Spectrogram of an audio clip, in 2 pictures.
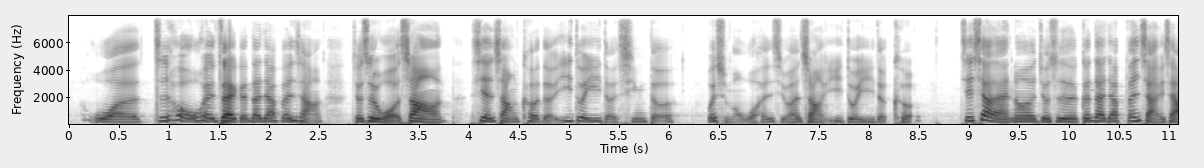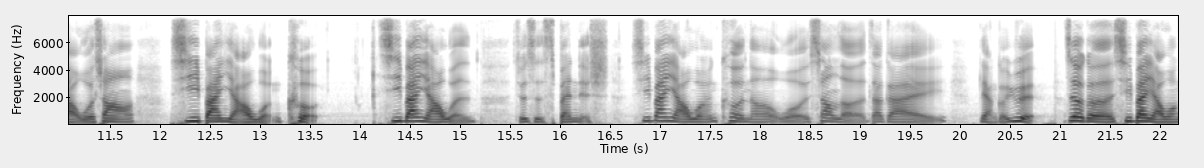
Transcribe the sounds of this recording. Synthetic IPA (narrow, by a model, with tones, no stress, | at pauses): wʔɔ˨˩ʈ͡ʂɻ̩˥xo˥˩ʊxwe˥˧ɪt͡sa˥˩ɪkə˥nt̪a˥˩t͡ɕja˥fə˥nɕjɑ̰˨˩˦ŋ | t͡ɕjo˥˧ʊʂɻ̩˥˩wɔ̰˨˩ʂɑ˥˧ŋɕjɛ˥˧nʂɑ˥˧ŋkʰɤ˥˩d̪ə̰˩i˥t̪we˥˧ɪi˥˩d̪ə˨ɕi˥nd̪ə̰˧˦ | we˥˩ɪʂə˧˥nmə˧wɔ˨˩xə˧˥nɕi˨˩xwa˥nʂɑ˥˧ŋḭ˥t̪we˥˧ɪi˥˩d̪ə̰˩kʰɤ˥˩ | t͡ɕjɛ˥ɕja˥˩la˧˥ɪnə˧˦t͡ɕjo˥˧ʊʂɻ̩˥˩kə˥nt̪a˥˩t͡ɕja˥fə˥nɕjɑ˨˩ŋi˧˥ɕja˥˩wɔ˨˩ʂɑ˥˩ŋ | ɕi˥pa˥nja˧˥wə̰˧˥nkʰɤ̰˥˩ | ɕi˥pa˥nja˧˥wə̰˧˥n | t͡ɕjo˥˧ʊʂɻ̩˥˩spa˥nɪ̰˨˩ʂ | ɕi˥pa˥nja˧˥wə˧˥nkʰɤ˥˩nə˩wɔ̰˨˩ʂɑ˥˩ŋlə̰˩t̪a˥˧ka˥˩ɪ | ljɑ˨˩ŋɡə˦ɥɛ˥˩ʈ͡ʂɤ˥˩ɡə˩ɕi˥p̬a˥nja˧˥wə˧˥n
